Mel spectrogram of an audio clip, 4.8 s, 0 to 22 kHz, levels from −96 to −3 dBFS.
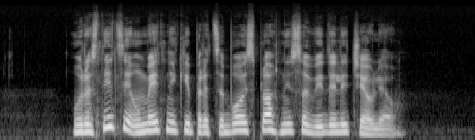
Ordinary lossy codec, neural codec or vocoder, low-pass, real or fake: none; vocoder, 44.1 kHz, 128 mel bands every 512 samples, BigVGAN v2; 19.8 kHz; fake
